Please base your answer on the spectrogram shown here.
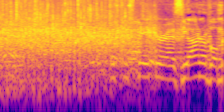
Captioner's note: some Applause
